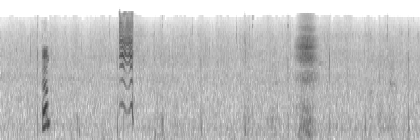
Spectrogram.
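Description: A rider's short high-pitched kissing and clucking sounds, cues to a horse to keep trotting. There is one squeak about half a second in and another about a second later, then a brief breathy hiss near the end.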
